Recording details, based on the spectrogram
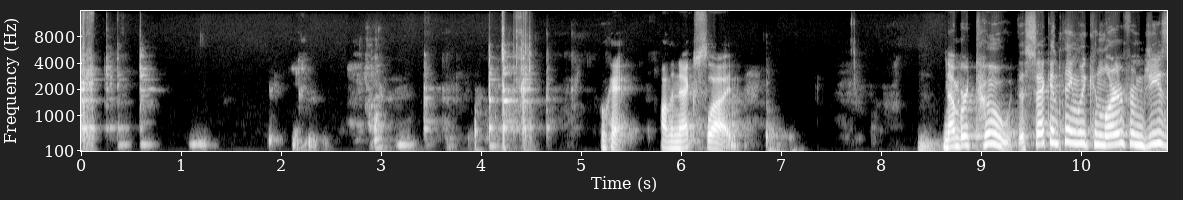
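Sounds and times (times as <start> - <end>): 
glass clinking being lifted and set down: 0.0 - 0.9, 2.8 - 4.9
person sipping and gulping water: 1.1 - 4.0
speech: 5.3 - 6.7, 8.6 - 10.8.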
